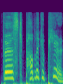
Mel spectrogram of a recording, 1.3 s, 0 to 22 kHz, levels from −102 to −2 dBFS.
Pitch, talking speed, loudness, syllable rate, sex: 265 Hz, 140 wpm, -17 LUFS, 5.7 syllables/s, female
